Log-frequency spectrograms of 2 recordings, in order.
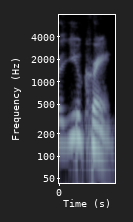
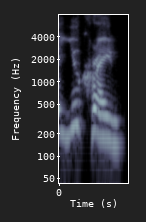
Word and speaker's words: Ukraine: russians i like the way you say ukraine not ukraine ukraine because i always want to say the ukraine so i have to really focus on justice so go ukraine roy hardy's right you say it like youtube you weirdo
